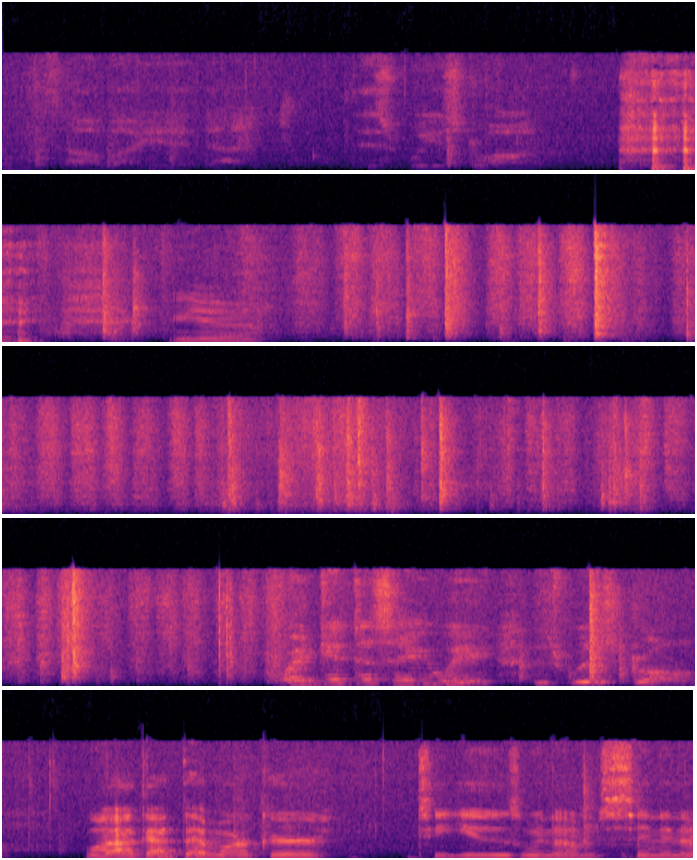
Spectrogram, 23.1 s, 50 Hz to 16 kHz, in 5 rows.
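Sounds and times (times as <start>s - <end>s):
child's voice: 0.0s - 1.8s, 2.4s - 3.7s, 15.7s - 18.6s.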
